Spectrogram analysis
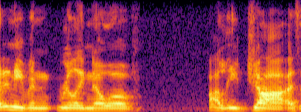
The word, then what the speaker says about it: Ali Dia: American and I didn't even really know of Ali Jah as it's pronounced not Dia as I know everyone or or Dia as everyone has pronounced uh all these years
